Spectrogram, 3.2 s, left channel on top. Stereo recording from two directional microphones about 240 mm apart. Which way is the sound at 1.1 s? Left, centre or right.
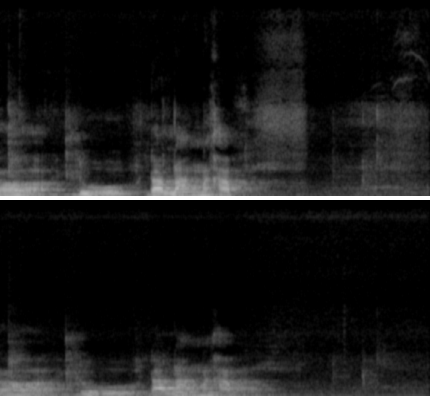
Left.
